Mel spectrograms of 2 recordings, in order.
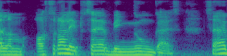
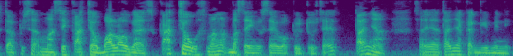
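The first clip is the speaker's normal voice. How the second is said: plain reading voice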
